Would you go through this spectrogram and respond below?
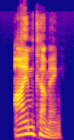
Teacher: Are you coming? In a statement, it goes down.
